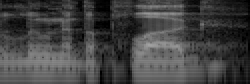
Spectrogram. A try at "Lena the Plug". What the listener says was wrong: Lena the plug. Lena. It's not Luna, it's Lena.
